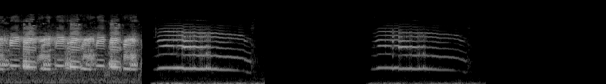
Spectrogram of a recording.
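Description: A frog's fast pulsed calling runs for the first second and a half, then a domestic cat meows twice, each meow about a second long and dropping in pitch at the end, with a short silence between.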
